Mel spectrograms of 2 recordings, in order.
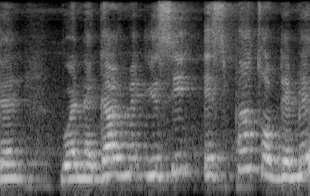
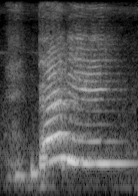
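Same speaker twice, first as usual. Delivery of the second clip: put-on child crying out; 12 semitones higher than usual.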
